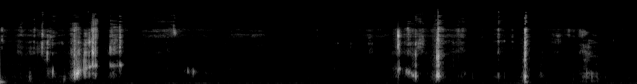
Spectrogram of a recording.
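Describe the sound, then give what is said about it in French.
A small sip of a drink: quick wet slurping and clicking mouth sounds in two short bursts separated by a quiet pause, with no talking. “En tout cas, on finir par, euh, par, par faire une petite gorgée.”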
